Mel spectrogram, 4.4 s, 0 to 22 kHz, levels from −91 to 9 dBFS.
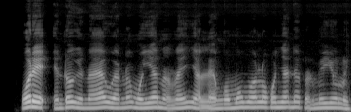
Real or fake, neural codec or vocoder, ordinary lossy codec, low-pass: real; none; none; none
